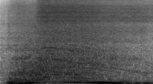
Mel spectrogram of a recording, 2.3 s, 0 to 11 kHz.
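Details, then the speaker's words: Peugeot 208 GTI left three years under a tree, warm at about 90°C: a sharp rev, then a hissy whoosh as the throttle is released. This is the electric dump valve venting, normal, not a leak. "C'est quoi ce bruit de fou? Ah, putain! Mais c'est normal, c'est pas une fuite. C'est une dumb valve électrique, c'est un truc."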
